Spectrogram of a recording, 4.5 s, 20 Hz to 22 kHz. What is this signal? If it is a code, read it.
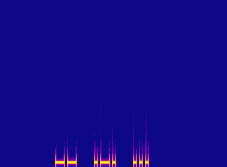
Morse code, heard as a keyed tone, about 20 wpm, spaced as for 15 wpm, 700 Hz. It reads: MRS
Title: 108 Lesson 18f - Letter m - Words 20wpm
